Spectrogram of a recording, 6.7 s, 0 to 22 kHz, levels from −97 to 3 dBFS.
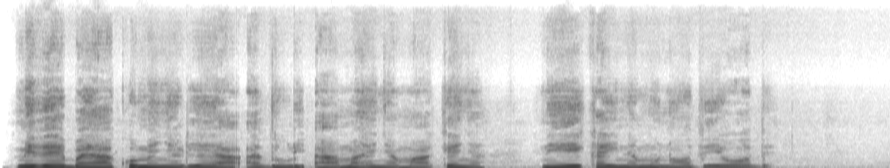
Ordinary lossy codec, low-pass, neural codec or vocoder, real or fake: none; none; vocoder, 44.1 kHz, 128 mel bands, Pupu-Vocoder; fake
